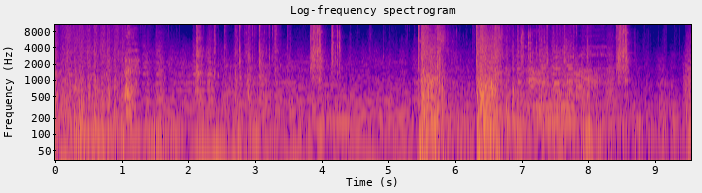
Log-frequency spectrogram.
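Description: Gunfire in Mafia: Definitive Edition crackles in rapid bursts and single sharp shots, with two louder blasts standing out over a busy game backdrop.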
